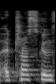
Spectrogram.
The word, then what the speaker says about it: Etruscans: time of the ancients if i pronounce this right etruscans have i said that right it is it trusts is it yeah um etruscans there you go so for a long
